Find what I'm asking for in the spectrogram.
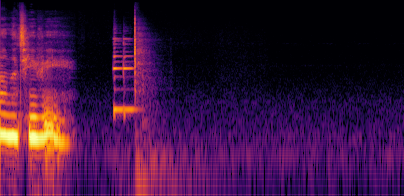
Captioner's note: phone beeping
